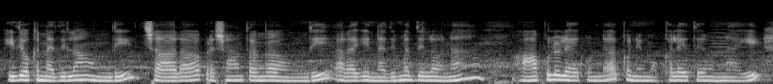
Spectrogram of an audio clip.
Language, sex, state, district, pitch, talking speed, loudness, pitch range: Telugu, female, Andhra Pradesh, Visakhapatnam, 190 Hz, 240 wpm, -14 LUFS, 180-200 Hz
